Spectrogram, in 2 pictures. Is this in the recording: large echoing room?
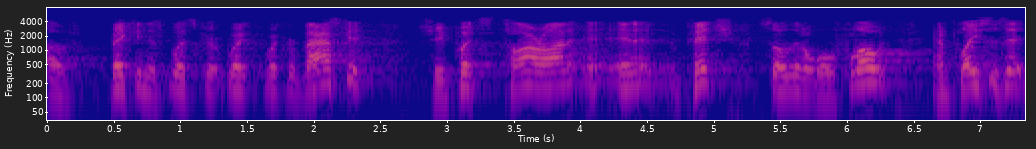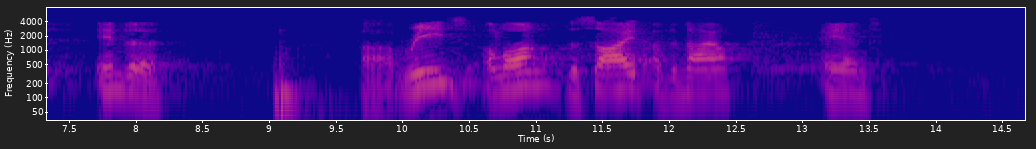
yes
